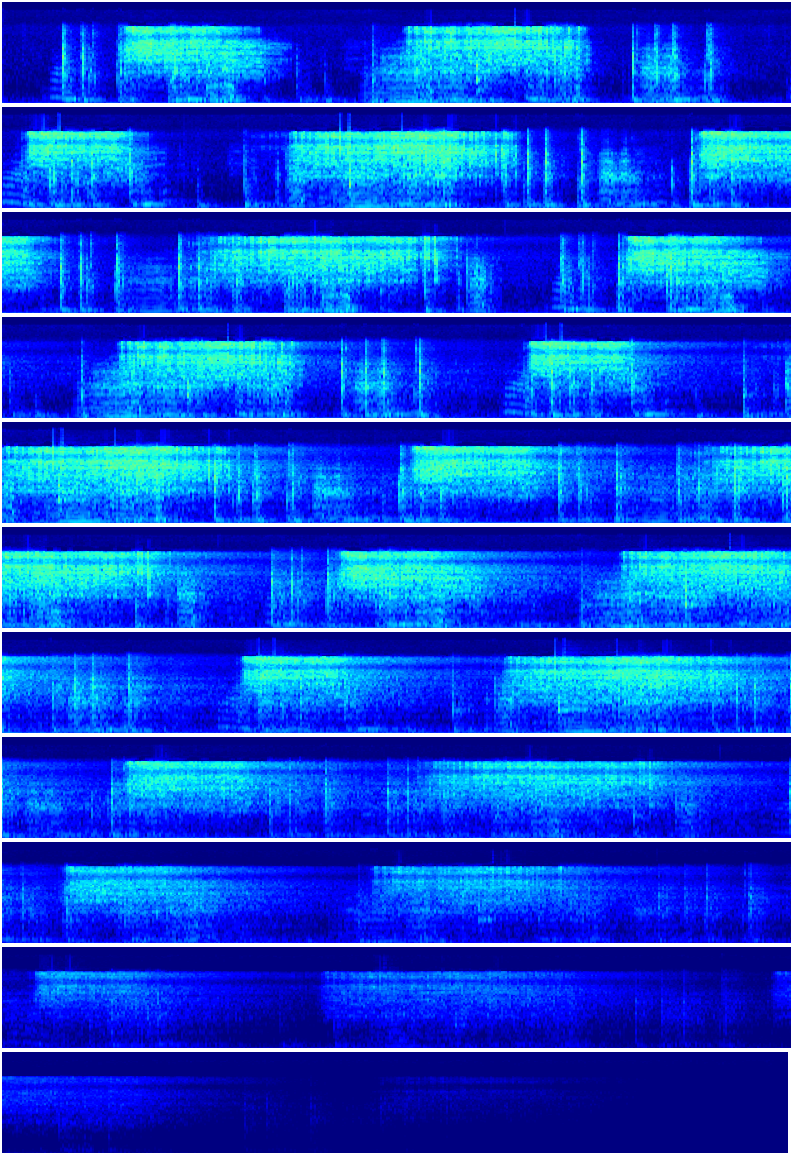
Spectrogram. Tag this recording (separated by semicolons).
chair; slow; rocking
